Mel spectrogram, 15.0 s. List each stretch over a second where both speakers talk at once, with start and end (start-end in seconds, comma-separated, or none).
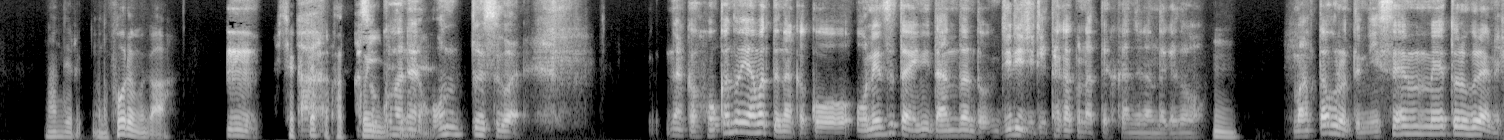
2.8-4.4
